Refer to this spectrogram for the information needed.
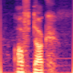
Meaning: lean-to, shelter roof; a roof over an area not fully enclosed by walls
- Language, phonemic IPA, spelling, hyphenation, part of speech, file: Dutch, /ˈɑfdɑk/, afdak, af‧dak, noun, Nl-afdak.ogg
